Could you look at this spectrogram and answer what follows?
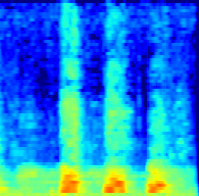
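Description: A dog barks three times in an even rhythm, with short, fairly loud, close-sounding yaps and quiet gaps between them.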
